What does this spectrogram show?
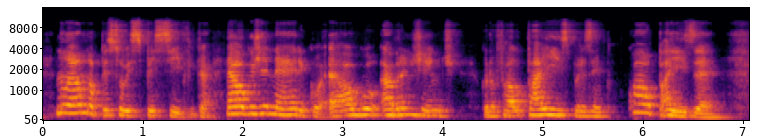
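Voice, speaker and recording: With a high pitch and lively intonation, a man speaks at a moderate pace with hardly any pauses. Audible room echo surrounds his voice. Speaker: teacher. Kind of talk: lecture.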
